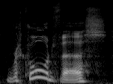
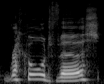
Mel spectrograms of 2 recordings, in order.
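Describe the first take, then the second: First: "Record" said rih-CORD, stress on the second syllable; record as verb. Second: "record" said REH-cord, stress on the first syllable; record as noun. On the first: Reading the clue, trying the verb "Record", rih-CORD. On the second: Reading the clue, trying the noun "record", REH-cord. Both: Shown as a demonstration. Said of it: "However you want to say record".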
